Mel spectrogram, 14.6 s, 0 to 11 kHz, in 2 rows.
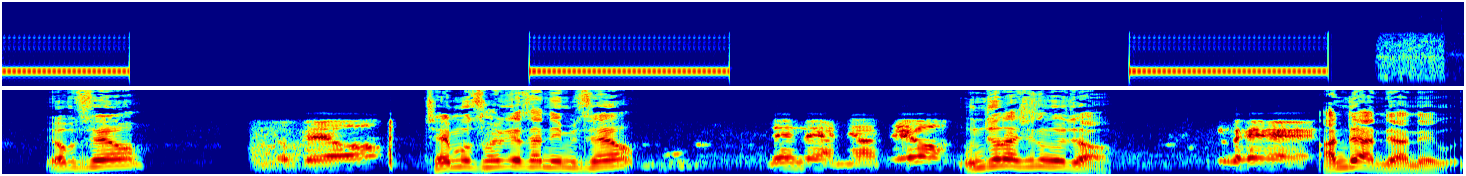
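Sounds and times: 
telephone ringback tone: 0.0s - 0.7s, 2.6s - 3.7s, 5.6s - 6.7s
speech: 7.5s - 8.1s, 8.8s - 10.5s, 11.2s - 12.9s, 13.5s - 14.6s.

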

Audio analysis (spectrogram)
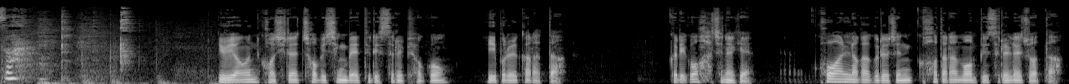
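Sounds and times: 
speech: 0.0s - 0.3s, 2.2s - 5.7s, 6.7s - 7.6s, 8.2s - 10.6s
low steady noise: 0.0s - 10.6s
teacups and plates clinking while being washed: 0.4s - 1.7s.

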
